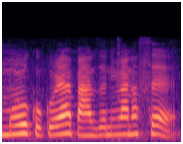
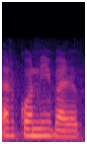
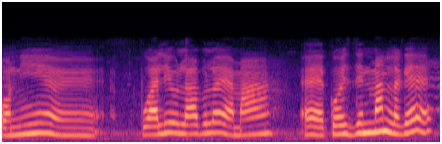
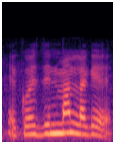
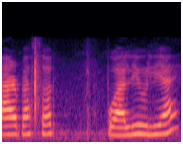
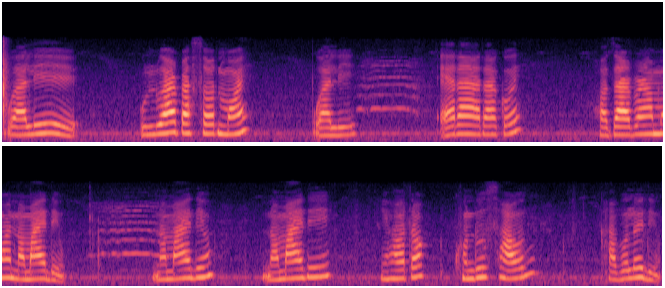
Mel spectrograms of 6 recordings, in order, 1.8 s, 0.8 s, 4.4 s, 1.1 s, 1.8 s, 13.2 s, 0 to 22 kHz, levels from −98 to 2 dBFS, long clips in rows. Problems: background sounds at intervals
